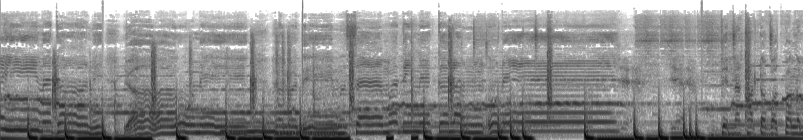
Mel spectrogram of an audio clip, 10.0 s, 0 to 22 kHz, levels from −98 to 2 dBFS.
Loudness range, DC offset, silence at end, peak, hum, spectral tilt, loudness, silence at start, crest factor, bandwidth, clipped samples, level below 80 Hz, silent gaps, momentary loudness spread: 1 LU; under 0.1%; 0 s; 0 dBFS; none; -6.5 dB/octave; -12 LUFS; 0 s; 8 dB; 13 kHz; under 0.1%; -10 dBFS; none; 7 LU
